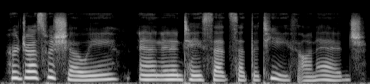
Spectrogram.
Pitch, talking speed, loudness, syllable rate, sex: 220 Hz, 225 wpm, -16 LUFS, 4.9 syllables/s, female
